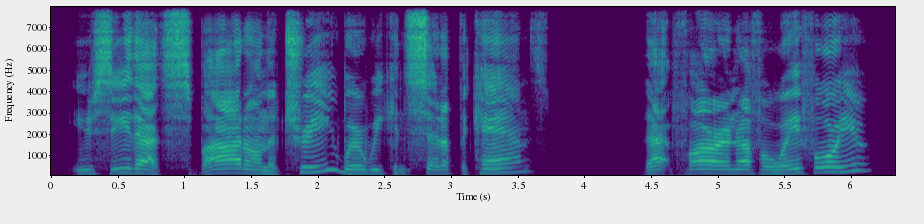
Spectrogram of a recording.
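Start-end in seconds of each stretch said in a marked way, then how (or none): none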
